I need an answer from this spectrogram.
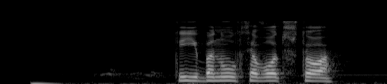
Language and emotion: Russian, angry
